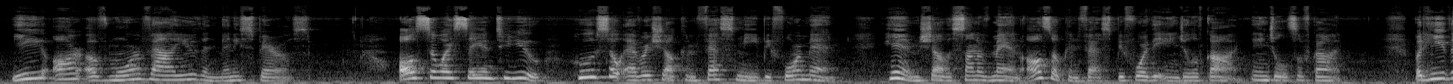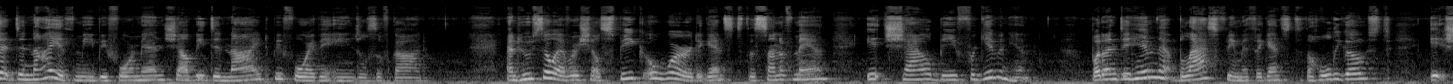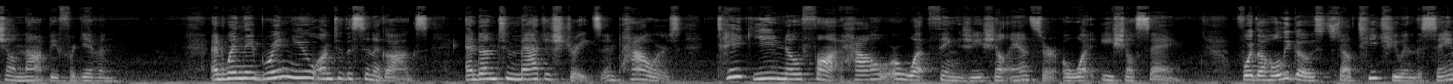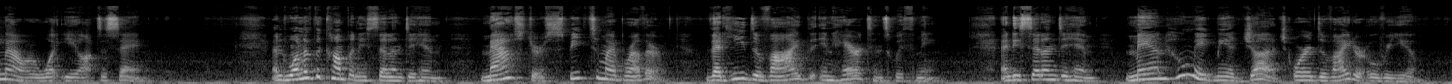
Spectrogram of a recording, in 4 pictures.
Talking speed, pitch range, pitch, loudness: 165 wpm, 165-240 Hz, 195 Hz, -25 LUFS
